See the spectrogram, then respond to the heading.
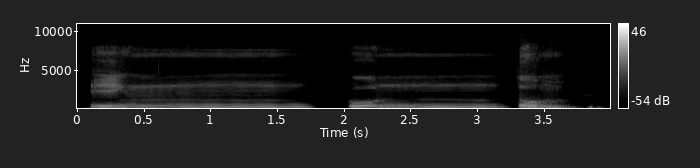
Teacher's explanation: Nun sukun bertemu dengan huruf kaf, bacaan ikhfa, baca samar-samar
